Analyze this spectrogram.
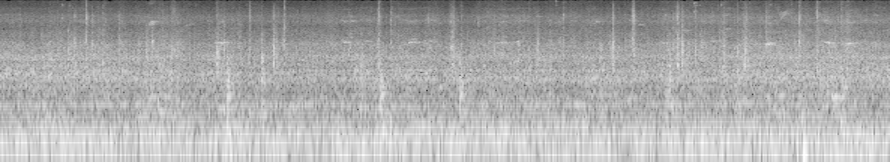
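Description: A vehicle jolts and rattles over a bumpy, potholed road.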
